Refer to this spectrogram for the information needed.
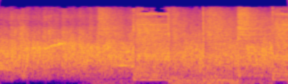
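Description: An audience at a comedy show in Boston applauds steadily after a comedian's set, a dense wash of many hands clapping at once, holding loud and even for about two seconds with no voices rising above it.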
